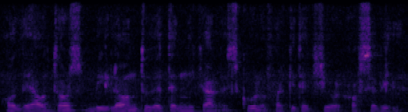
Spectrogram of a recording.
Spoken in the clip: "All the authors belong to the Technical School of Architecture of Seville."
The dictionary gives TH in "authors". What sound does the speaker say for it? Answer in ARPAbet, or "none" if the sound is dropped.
T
